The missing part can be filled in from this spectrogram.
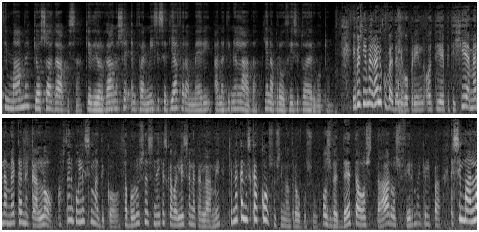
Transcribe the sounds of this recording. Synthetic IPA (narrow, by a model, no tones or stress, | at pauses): θimɐme̞ceo̞sɐːɣɐpisɐce̞ðio̞ɾɣɐno̞se̞ʔeɱfɐnisise̞ðʝɐfo̞ɾɐme̞ɾiɐnɐt̪ine̞lɐðɐʝɐnɐpɾo̞ːθisit̪o̞e̞ɾɣo̞t̪uipezmɲɐme̞ɣɐlikuve̞nd̪ɐliɣo̞pɾino̞t̪iːe̞pit̪içiɐeme̞nɐme̞kɐne̞kɐlo̞ɐft̪o̞ine̞po̞lisimɐnd̪iko̞θɐbo̞ɾuseznɐiçeskɐvɐlisienɐkɐlɐmice̞nɐkɐneskɐko̞st̪usinɐnθɾo̞pusuo̞zve̞nd̪e̞t̪ɐo̞st̪ɐɾo̞sfiɾmɐce̞lipɐesimɐlɐ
